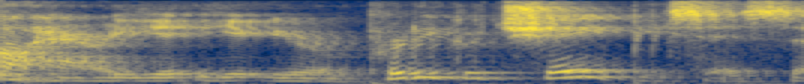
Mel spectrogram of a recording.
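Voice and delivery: normal talking voice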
